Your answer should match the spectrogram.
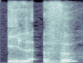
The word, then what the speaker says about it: il veut: Il veut. Repeat. Il veux. Okay, so you can see that final T is not pronounced, so it's actually the same pronunciation as we had for je and tu.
